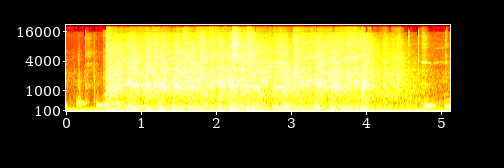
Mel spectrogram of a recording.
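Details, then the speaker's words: 4G63 DSM-swapped AWD Mini Cooper, first start attempt, untuned: starter cranks steadily at about 2.5 turns per second for four seconds with no catch, in flood-clear mode with no fuel sprayed; cranking, engine not firing. "alright we're getting some sputters so we're doing flood clear right now and flood clear essentially means it's not a it's not spraying any fuel"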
